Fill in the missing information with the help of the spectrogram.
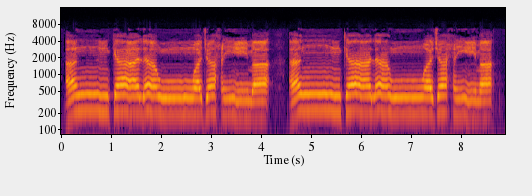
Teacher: You merge the tanween along with the waw and you move on. You don't pronounce the end sound and you have a ghunnah.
